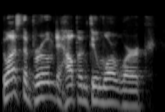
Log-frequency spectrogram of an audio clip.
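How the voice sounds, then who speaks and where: A man in casual, joking analytical podcast chat, animated and riffing as he goes. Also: mid-range voice, fairly quick, breathy edge. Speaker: podcast panelist. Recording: dull, slightly lo-fi audio.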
